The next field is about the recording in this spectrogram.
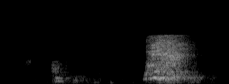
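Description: A single person's sneeze during a religious lesson: a few soft, breathy intake sounds, a brief pause, then one loud, harsh burst that trails off after about half a second.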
